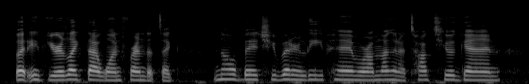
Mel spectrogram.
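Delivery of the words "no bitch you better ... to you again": ordinary talk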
